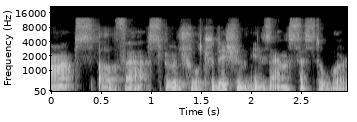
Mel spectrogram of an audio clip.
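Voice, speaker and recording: With ordinary pitch variation, a man keeps up a moderate pace. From United Kingdom. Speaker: author. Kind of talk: interview. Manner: halting, frequent repetitions.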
